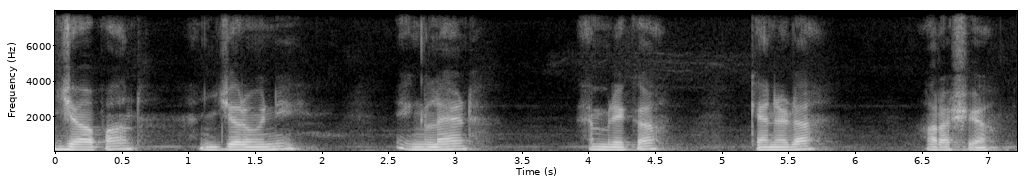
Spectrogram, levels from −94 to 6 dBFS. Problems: none marked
